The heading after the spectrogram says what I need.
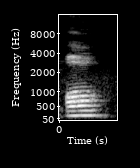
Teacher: ঠিক এটা যদি বলি অ, অ গোলাকৃতি ঠোঁটের আকৃতি হয়, অ গোলাকৃতি, এবং অ বলার সময় জিহ্বা জিহ্বা একদম পিছনের দিকে চলে যায়, এবং এটা নিম্ন মধ্য, তাহলে নিম্ন মধ্য পশ্চাৎ গোলাকৃতি স্বরধ্বনি।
